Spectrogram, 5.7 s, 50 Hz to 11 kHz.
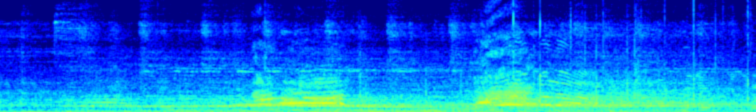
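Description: A crowd cheers a Paralympic gold medal win at Paris 2024, two swelling waves of shouts and whoops rising over steady stadium hubbub, moderately distant, with a commentator talking over it.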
